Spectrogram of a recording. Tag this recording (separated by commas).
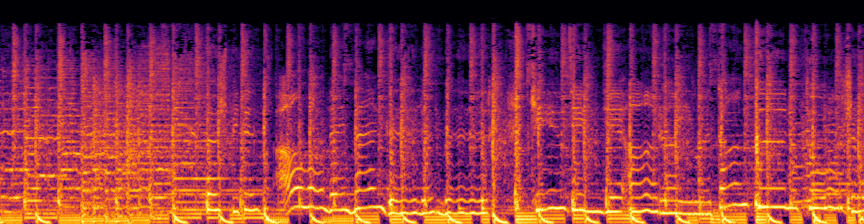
Music, Pop music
